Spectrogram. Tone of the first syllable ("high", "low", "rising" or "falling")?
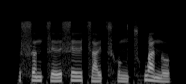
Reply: high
